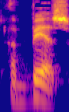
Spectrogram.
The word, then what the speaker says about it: Abis: It was spelled then A-B-I-S, Abyss, but it is pronounced Abyss, like the abyss of hell.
